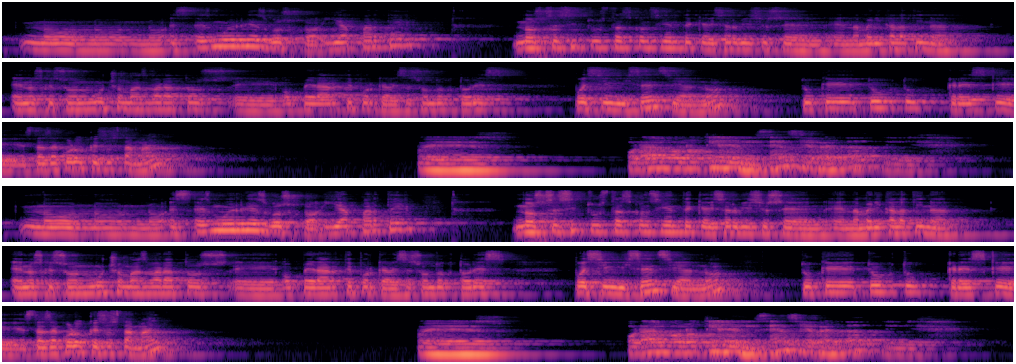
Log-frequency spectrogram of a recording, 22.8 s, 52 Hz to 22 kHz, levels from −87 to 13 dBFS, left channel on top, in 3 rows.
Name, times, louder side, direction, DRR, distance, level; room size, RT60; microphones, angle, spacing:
voice 1, 0.1-3.2 3.8-7.3 7.7-11.4 11.9-13.1 13.6-16.5, right 2 dB, 85° right, 5 dB, 1.9 m, -28 dB
voice 2, 18.3-18.9 19.9-22.4, right 1 dB, 25° right, 3 dB, 7.3 m, -26 dB
26.0 x 18.5 x 7.0 m, 1.0 s
head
